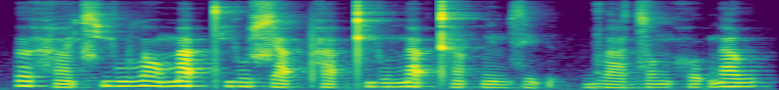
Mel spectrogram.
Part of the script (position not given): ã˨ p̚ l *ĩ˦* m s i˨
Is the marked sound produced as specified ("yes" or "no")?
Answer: no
